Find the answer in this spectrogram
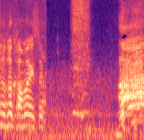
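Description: Voices from a playing video clip: lively speech for the first half second, then a short pause broken by a brief hiss. Near the end comes a sudden loud burst of several voices calling out at once.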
